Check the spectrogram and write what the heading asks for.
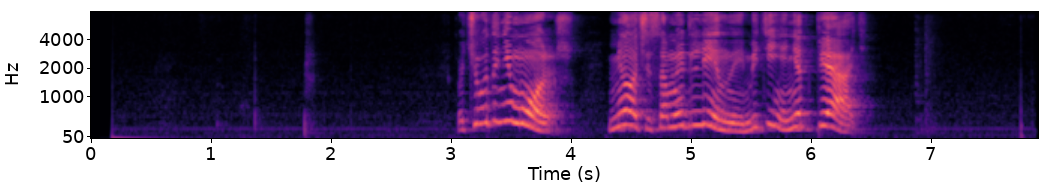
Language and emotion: Russian, angry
